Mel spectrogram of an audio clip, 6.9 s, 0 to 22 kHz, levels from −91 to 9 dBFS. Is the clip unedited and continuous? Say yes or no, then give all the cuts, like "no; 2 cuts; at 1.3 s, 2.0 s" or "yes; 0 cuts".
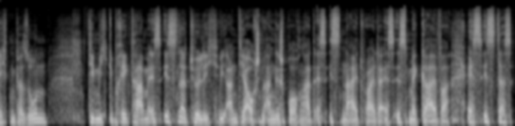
no; 1 cut; at 2.9 s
